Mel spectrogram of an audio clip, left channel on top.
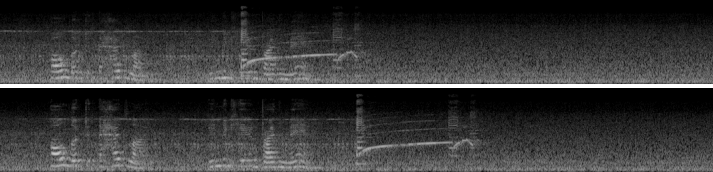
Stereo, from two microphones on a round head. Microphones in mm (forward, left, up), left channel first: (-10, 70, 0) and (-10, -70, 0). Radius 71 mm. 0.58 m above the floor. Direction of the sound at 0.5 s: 25° right (ahead or behind).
